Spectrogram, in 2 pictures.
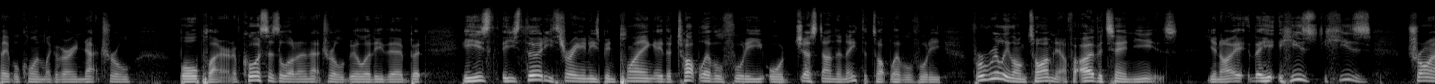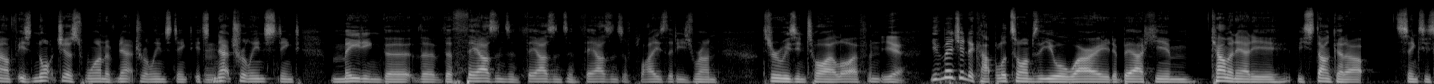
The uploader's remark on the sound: The boys are in the press box LIVE from Stadium Australia.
